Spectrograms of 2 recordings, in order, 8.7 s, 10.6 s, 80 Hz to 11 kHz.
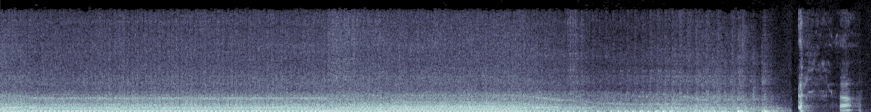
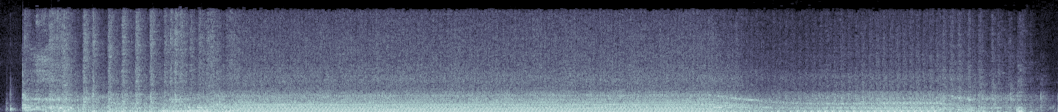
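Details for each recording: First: Craftsman ride-on mower, 21 hp Briggs & Stratton single-cylinder engine, blowing heavy smoke, oil topped up before test drive: runs fairly steady under load, then sags, slows and stalls after about seven seconds; blown head gasket. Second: Craftsman ride-on mower with a 21 hp Briggs & Stratton engine, after a head gasket replacement for heavy smoking from a badly carboned engine: fires straight away, runs smoothly and fast, then settles to a steady idle with no misfires.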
